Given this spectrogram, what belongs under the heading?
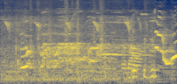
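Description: Rooster crowing loudly and close in a rising, drawn-out call, with people chattering nearby around it.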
